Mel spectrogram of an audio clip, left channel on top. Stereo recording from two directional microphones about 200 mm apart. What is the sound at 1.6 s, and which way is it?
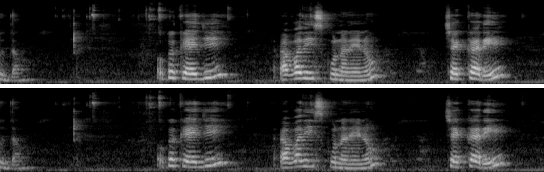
A woman's voice, 40° left (ahead or behind).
